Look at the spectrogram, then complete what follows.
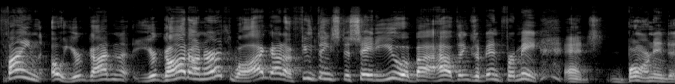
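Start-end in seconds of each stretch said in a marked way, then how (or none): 0.0-5.4 high, loud indignant challenge; hammed-up resentful outburst; mock bitter retort. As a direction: hurl it at him with sarcasm. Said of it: "She could have said".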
